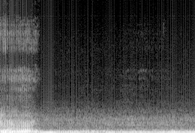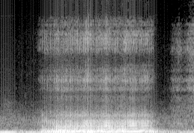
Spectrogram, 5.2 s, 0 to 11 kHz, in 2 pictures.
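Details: Sleeping dog with sleep apnea, somewhat improved on heart medication, on a very hot 32°C day without air conditioning: loud rattling snore, then quieter low breathing before snoring resumes; snoring with sleep apnea.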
